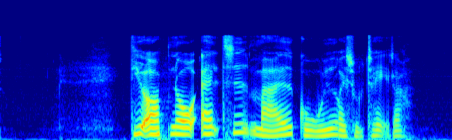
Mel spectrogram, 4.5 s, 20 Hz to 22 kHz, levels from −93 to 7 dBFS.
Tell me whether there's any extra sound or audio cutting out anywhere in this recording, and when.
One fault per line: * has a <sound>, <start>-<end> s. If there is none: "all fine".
all fine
